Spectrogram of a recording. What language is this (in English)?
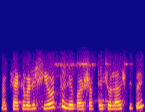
Bangla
